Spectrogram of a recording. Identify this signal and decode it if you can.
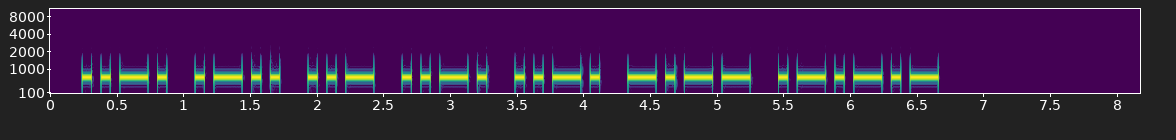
Morse code, heard as a keyed tone, about 17 wpm, 700 Hz. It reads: FLUFFY.
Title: Easy Phrases 17wpm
